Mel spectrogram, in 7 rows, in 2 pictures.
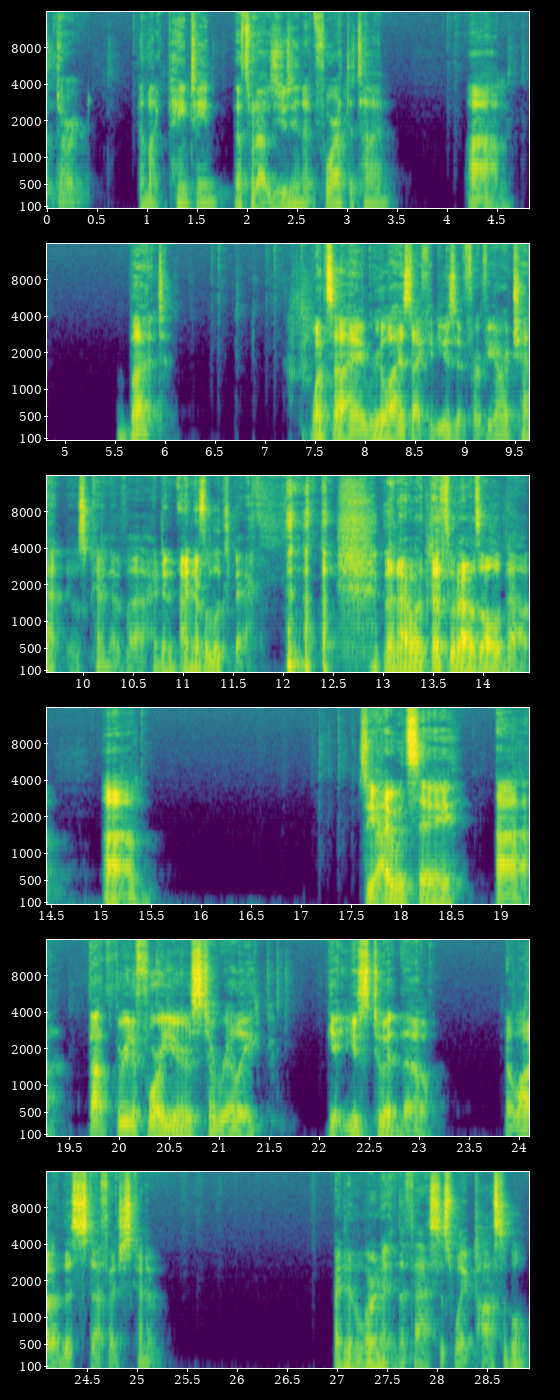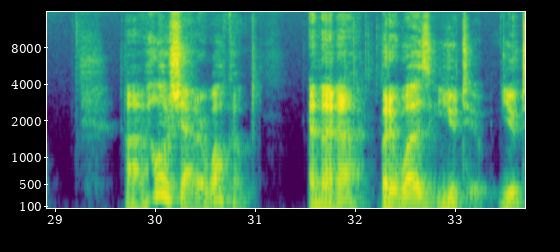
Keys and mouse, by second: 0.6 click, 0.7-3.9 shift+middle drag, 1.3 e, 2.0 r, 3.9-5.6 drag, 4.4 g, 5.6-9.6 middle drag, 5.9-8.8 typing, 7.1 shift+Tab, 11.9 e, 12.9 ., 13.4 s, 13.9-31.7 middle drag, 15.0 g, 17.0 s, 19.3 ., 20.1 s, 21.2 g, 22.1 s, 23.6 g, 31.7 ctrl+click, 31.9 ctrl+r, 32.1-33.7 right drag.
